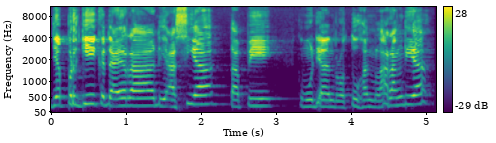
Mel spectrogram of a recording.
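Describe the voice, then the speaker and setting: A preacher giving a live-streamed church sermon, swinging from loud peaks to hushed lines and asking the congregation questions. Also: medium pitch, a little slow.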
